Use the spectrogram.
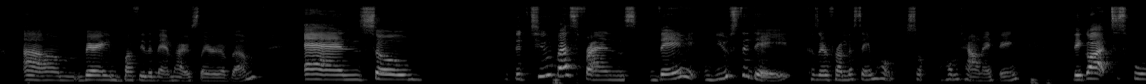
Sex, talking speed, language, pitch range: female, 155 wpm, English, 195-285 Hz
